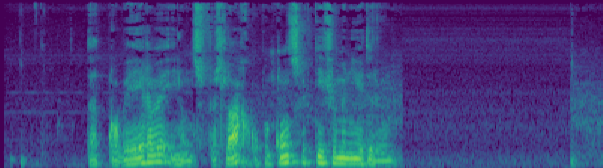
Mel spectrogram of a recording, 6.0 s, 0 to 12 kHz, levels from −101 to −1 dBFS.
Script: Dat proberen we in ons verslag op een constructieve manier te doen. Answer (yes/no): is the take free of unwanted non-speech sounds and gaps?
yes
